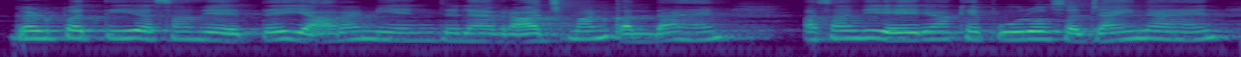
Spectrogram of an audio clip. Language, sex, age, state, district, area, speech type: Sindhi, female, 45-60, Maharashtra, Thane, urban, spontaneous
